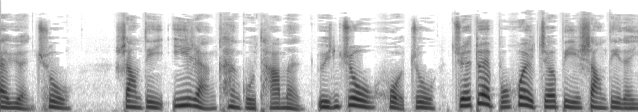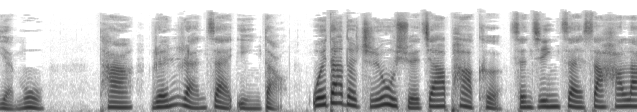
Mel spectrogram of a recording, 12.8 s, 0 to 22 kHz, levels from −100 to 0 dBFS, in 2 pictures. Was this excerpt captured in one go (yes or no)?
no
